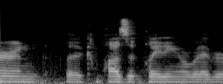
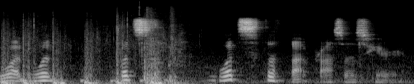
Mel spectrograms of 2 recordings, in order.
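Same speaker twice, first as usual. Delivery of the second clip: exasperated; 7 semitones higher, 4 dB louder, slower than usual. Real, not acted. Exasperated rant about weapon balance.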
